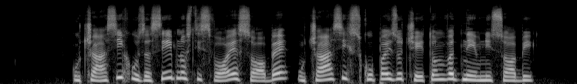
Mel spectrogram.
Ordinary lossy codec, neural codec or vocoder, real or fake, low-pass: none; none; real; 19.8 kHz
